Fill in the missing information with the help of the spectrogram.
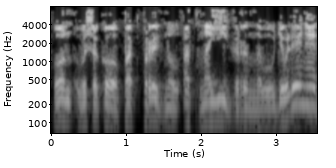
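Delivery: ordinary delivery, nothing marked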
